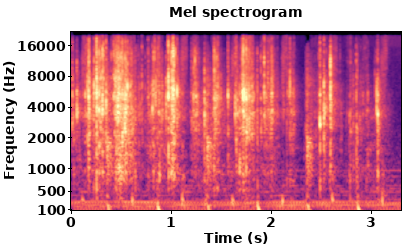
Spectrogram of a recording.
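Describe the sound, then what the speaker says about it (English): A small brownie wrapper is torn and crinkled, giving steady close crackling of plastic with repeated rhythmic crunches, no voices. "rip this open"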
